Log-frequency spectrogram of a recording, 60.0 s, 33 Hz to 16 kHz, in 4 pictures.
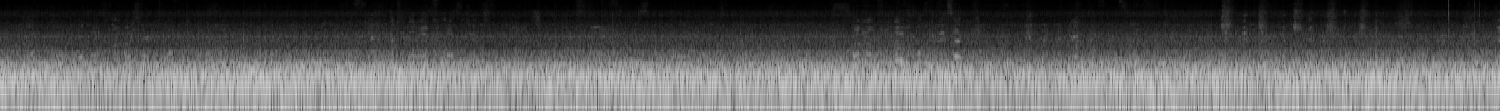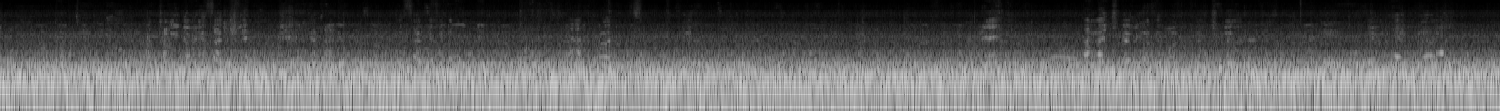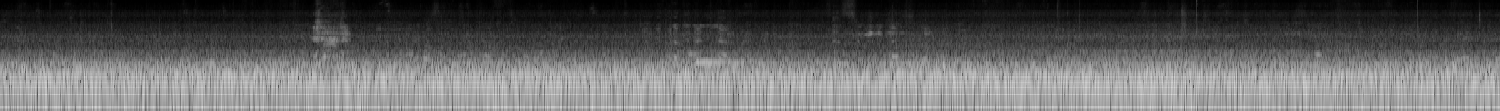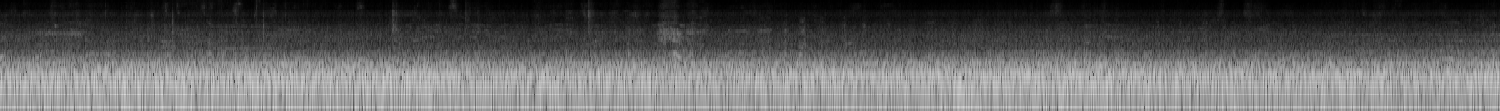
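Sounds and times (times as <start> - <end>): jet engines and airflow rumble: 0.0 - 60.0.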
